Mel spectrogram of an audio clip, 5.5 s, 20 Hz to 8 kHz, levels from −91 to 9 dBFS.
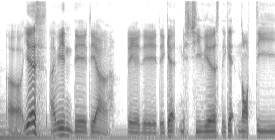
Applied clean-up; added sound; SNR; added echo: none; Bowed string instrument; 16 dB; none.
